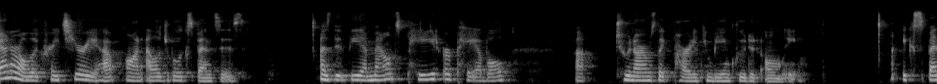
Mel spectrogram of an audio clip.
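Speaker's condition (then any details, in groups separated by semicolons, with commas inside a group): No condition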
